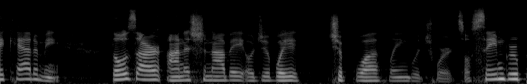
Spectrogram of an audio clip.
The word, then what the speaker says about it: Chippewa: group of people so this Chippewa is a mispronouncing mispronunciation of Ojibwe and anishinabe is what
